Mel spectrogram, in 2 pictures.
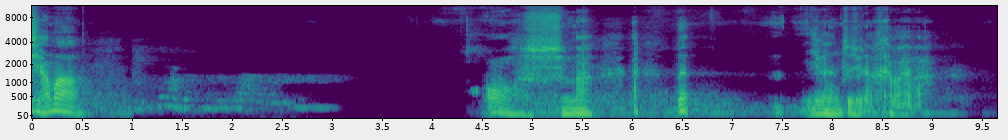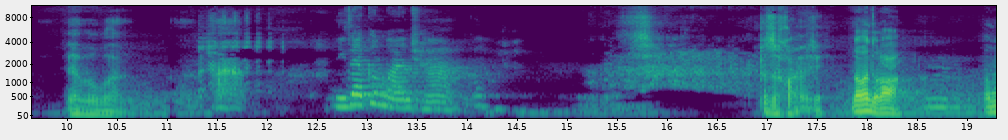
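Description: A young woman talks close by in short, calm remarks.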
